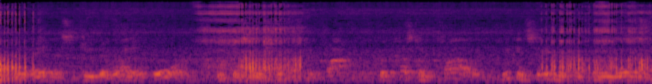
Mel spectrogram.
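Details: Two sleeping pugs snoring head to head, overlapping rhythmic rattling snores with snorty breaths in a quiet room.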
